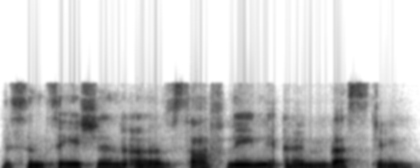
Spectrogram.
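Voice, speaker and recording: Slow, creaky-voiced woman guiding relaxation. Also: sits low, poor audio. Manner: calm, unhurried, gently instructive, with long phrasing. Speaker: yoga nidra teacher. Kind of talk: guided relaxation meditation, slow instruction.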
